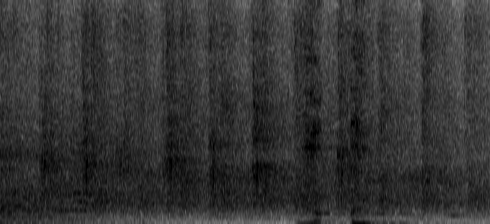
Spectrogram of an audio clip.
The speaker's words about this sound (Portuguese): Deus está ao seu lado, e se você crê nisso, aplauda ao Senhor Jesus bem alto.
